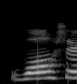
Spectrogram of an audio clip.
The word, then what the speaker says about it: water: with our first box water is a tricky word because the ah is making the all sound at the end finally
